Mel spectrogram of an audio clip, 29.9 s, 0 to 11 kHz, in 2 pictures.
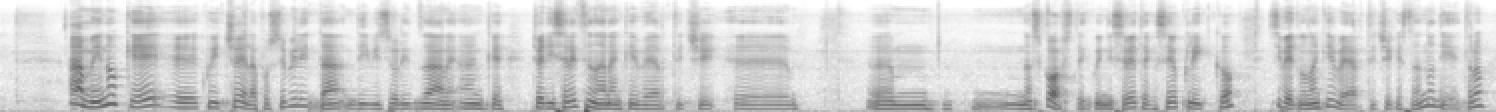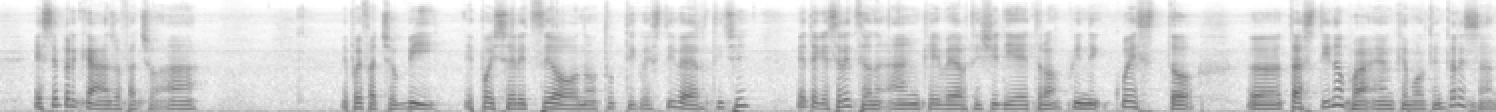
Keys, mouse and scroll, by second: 6.0 click, 11.4 click, 12.0 click, 16.3 a, 18.9 b, 19.6 click, 23.9 middle click.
